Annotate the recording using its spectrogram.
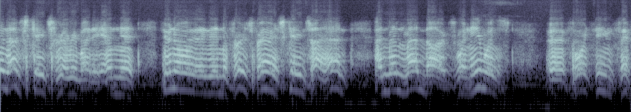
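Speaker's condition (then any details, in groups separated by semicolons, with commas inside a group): Throat cancer; survivor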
